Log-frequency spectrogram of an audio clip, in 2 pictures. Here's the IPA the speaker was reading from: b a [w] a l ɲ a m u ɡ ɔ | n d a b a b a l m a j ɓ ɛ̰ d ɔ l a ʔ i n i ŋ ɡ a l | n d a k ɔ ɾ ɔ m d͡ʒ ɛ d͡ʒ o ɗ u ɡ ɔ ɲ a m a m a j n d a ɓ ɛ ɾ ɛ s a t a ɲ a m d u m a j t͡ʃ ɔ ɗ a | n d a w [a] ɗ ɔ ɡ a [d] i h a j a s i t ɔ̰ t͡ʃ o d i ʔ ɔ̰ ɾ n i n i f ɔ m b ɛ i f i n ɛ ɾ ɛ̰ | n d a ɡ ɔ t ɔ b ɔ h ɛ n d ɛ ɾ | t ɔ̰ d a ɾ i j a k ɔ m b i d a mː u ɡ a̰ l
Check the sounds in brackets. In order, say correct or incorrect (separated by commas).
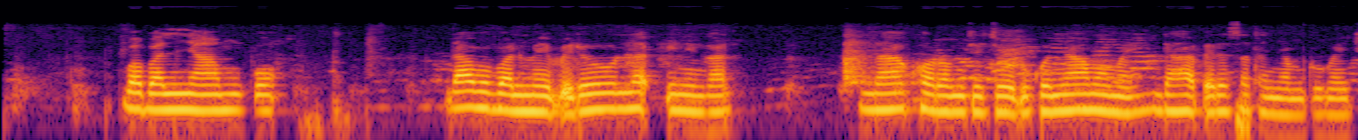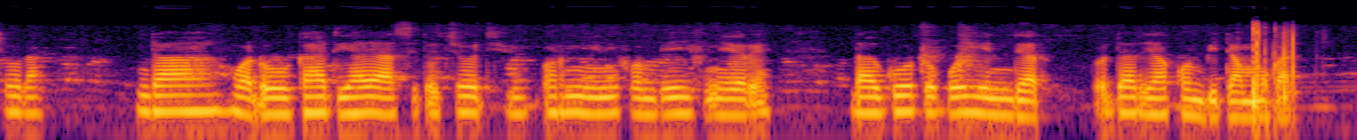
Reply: incorrect, correct, correct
